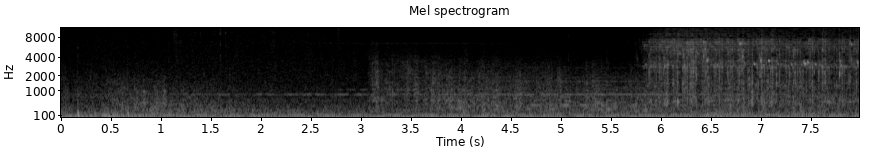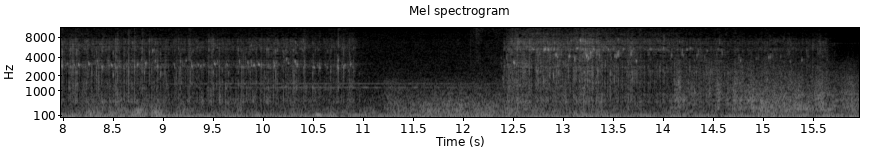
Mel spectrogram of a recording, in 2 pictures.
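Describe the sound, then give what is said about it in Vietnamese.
Heavy rain from a storm hisses steadily and fairly faintly, swelling into louder, brighter downpours in the middle and again near the end. “Mưa bão thế này, không biết là mai có tạnh nữa không chứ lệ.”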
